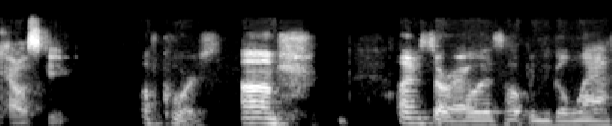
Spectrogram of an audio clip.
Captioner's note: chuckles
